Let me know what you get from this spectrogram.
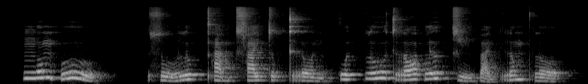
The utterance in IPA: ŋ o˥˩ m ʔ uː˥˩ | s uː˩˦ l u˦˥ k̚ pʰ a˧ m t͡ɕʰ a˦˥ j t u˨˩ k̚ t r o˧ n | k w ɯ˦˥ k̚ p l uː˥˩ t r ɔː˦˥ t̚ l ɯː˥˩ k̚ t͡ɕ iː˩˦ p a˩˦ j p r o˥˩ m pʰ l oː˨˩ k̚

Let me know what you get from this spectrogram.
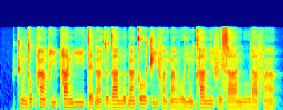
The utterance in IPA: t͡ʃ ũ˨ d o˦ pʰ ã˦ pʰ i˦ pʰ a˦ ŋ iː˦ t ɛ˨ ɗ ã˨ t ʊ˦ d aː˦ n ʊ˨ ɗ ã˦ kʼ oː˦ t͡ʃ iː˦ f ã˨ k͡p ã˨ β o˨ j ũ˦ kʰ a˦ n i˦ f ɪ˨ z aː˨ ŋ uː˨ ɾ a˨ f ã˨

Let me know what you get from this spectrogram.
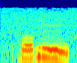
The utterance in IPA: ɓ o ɡ ĩ ŋ

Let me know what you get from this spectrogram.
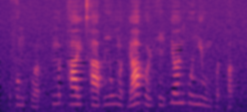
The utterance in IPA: f ʊ˧ ŋ kʷ œː˨ p̚ | ŋ ɵ˥ t̚ h aː˥ j t̪ʰ aː˧ p iː˥ w ŋ ɵ˨ t̚ j aː˥ p ɵ˨˥ ɥ h iː˨˥ t̚ j œː˥ n kʷ iː˥ ŋ j uː˨ m p ɵ˨ t̚ f ɐ˨˥ k̚

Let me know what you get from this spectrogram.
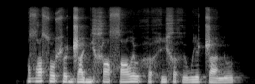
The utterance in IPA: zˤ ə sˤ u ʂ ɯ ɖ͡ʐ a bʲ u x a sˤ a j u h ʌ h i x ʌ x ɯ w i ʈ͡ʂ a n u

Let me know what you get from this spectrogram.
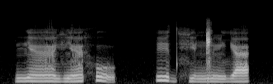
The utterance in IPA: nʲ ɛ̃ː vʲ ɛ̃ h u | i d fʲ ɨ ŋ͡ǁ ĩ ʎ æ

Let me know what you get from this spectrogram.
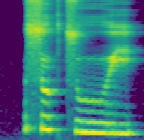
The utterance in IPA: s ʊ˥ k̚ t͡s uː˨˩ j

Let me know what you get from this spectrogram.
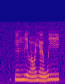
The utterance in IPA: k ĩ˦ m i˦˨ l ɔ̃˨˦ j ɛ̃˧ w i˦

